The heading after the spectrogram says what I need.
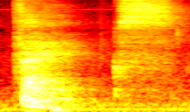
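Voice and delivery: breathy whisper of thanks; touched bear, barely voiced. Bear overwhelmed, says thanks softly.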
